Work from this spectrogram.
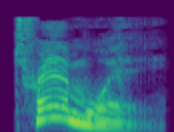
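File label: "tramway", British English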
